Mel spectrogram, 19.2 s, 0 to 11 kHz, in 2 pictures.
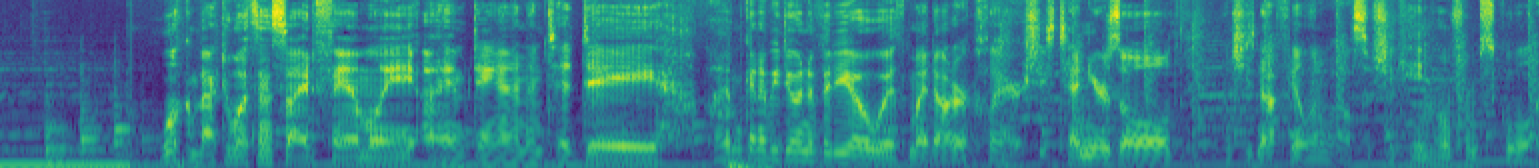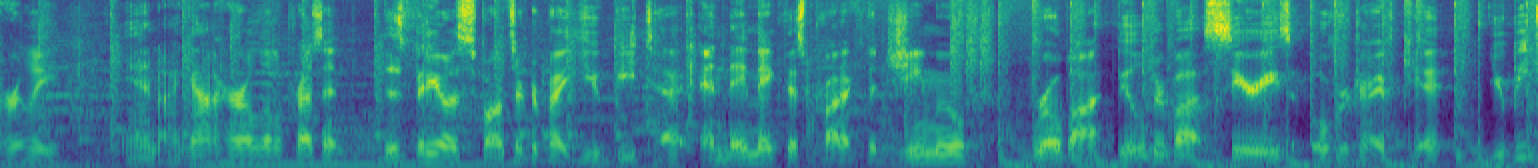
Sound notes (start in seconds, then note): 4.1 sighs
